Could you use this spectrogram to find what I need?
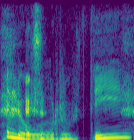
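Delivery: put-on Welsh accent. Repeating the jester character's greeting after the other speaker: imitating the jester's welsh accent. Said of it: "That's all I can say in Welsh".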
